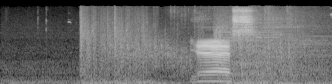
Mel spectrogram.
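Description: Laser weapons fire with a rushing blast.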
